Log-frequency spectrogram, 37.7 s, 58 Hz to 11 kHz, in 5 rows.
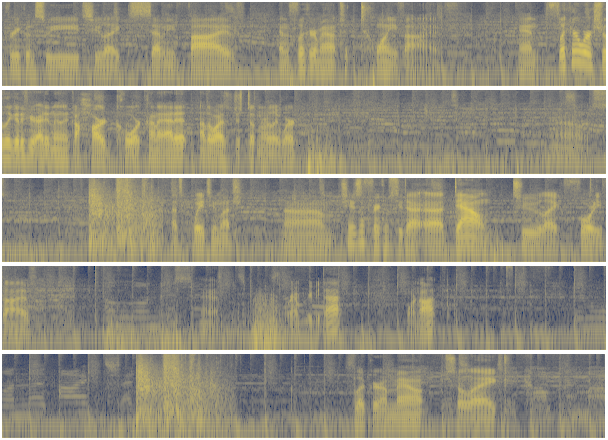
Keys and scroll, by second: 4.5 Return, 11.0 ctrl+0, 22.4 Return, 26.1 ctrl+0, 29.2 ctrl+0.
